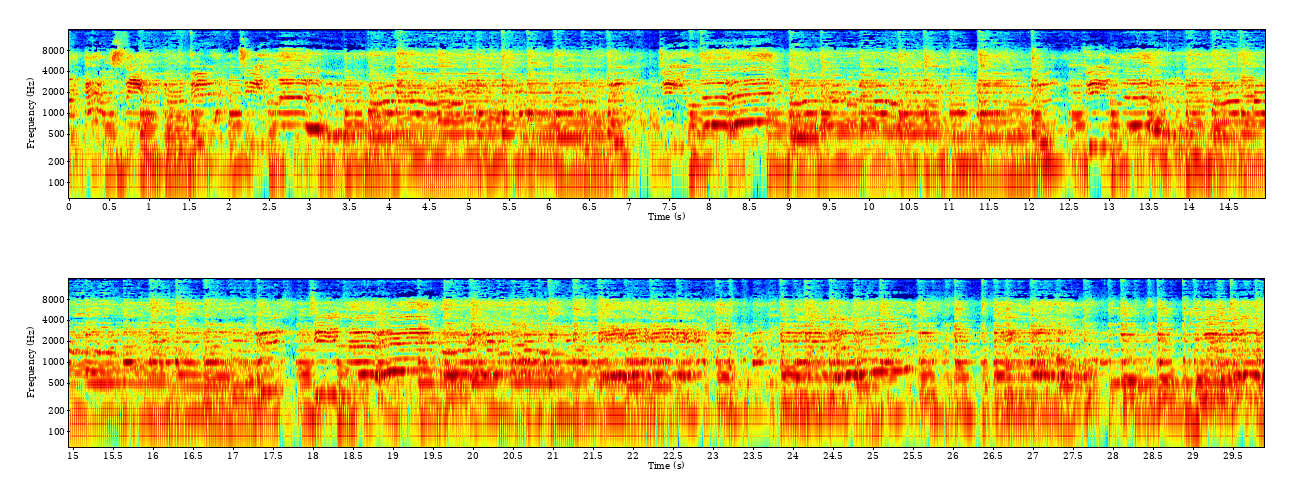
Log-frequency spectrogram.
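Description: Live blues song: an acoustic guitar strummed and picked under a woman's singing voice amplified through a microphone.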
